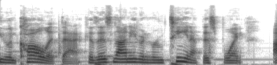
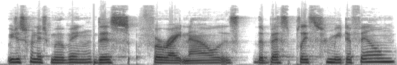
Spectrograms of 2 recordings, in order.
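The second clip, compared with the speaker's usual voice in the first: ordinary talk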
